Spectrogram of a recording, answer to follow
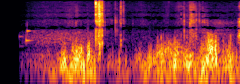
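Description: Rustling and handling noise from a handheld phone being moved about over gravel, with one sharp click about a second in and a few smaller clicks after it.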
